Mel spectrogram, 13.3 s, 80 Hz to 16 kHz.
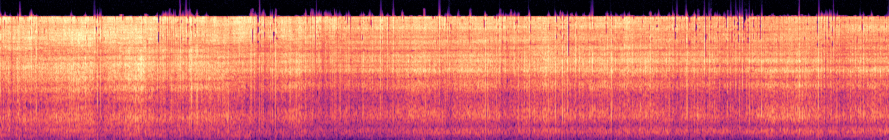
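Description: Stick-welding arc from a 2.5 mm coated electrode at 150 A on a Dedra DESI200 inverter welder, burning steadily as a bead is run on steel tube: a continuous crackling hiss that holds without a break.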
